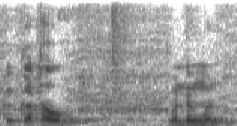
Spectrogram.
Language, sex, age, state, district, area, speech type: Bodo, male, 30-45, Assam, Kokrajhar, rural, spontaneous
